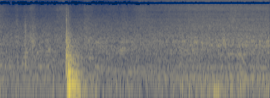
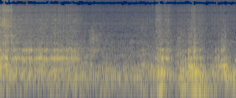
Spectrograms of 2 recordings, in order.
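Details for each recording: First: Toyota Avanza engine after rebuild for knocking (new liners, piston rings, connecting rod and main bearings, valve seating) settles into a quiet, even idle with no knock or tapping, during break-in; formerly it knocked loudly. Normal idle. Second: Toyota Avanza gasoline engine idling with heavy vibration and an uneven, breathing-like surge and stumble; exhaust smoke smells sharp, as if fuel isn't burning properly, despite new spark plugs. Misfire traced to shorted oxygen sensor wires.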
